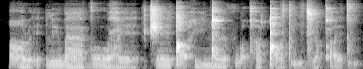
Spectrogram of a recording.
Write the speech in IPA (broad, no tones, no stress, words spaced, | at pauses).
ɑɹḛ | lywæː ɡoːʕeː | t͡ʃeːǃɑ̰hiŋ͡ǃøː θṵqʰø ǃʼɑtḭd͡zy qʼḛtḭ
